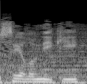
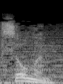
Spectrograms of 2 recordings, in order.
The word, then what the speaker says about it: Saloniki: It is that Saloniki, not Solen.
